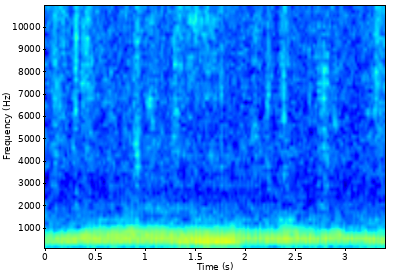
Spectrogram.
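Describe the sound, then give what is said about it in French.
A dense chorus of common toads and common frogs calling together at about 22:30 on a night near 14 degrees at the start of the amphibian season, a continuous mass of overlapping toad croaks and soft purring frog trills, steady, with no voices. “Les crapauds font les crottes, crottes, crottes, alors que les grenouilles rousses roucoulent.”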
